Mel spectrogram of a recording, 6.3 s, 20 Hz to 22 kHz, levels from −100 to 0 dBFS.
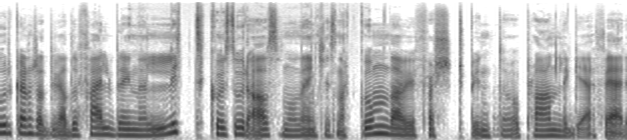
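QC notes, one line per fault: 1.28–3.70 s, pre-emphasis left on: a treble boost following the FM 50 µs curve was applied to this stretch of speech and the matching de-emphasis that should undo it was never applied, so the high end stays lifted by about 11 dB at 10 kHz relative to 1 kHz. Across those seconds the speech turns thin and over-bright, with sibilants hissing and edgy, then the tonal balance falls back into place at the end of the section.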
